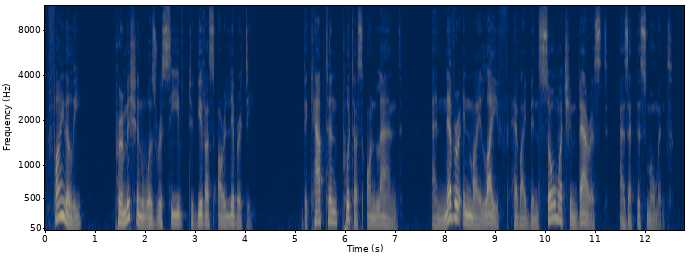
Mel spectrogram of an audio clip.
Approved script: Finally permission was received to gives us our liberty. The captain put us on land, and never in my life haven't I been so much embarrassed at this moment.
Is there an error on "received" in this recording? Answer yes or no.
no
